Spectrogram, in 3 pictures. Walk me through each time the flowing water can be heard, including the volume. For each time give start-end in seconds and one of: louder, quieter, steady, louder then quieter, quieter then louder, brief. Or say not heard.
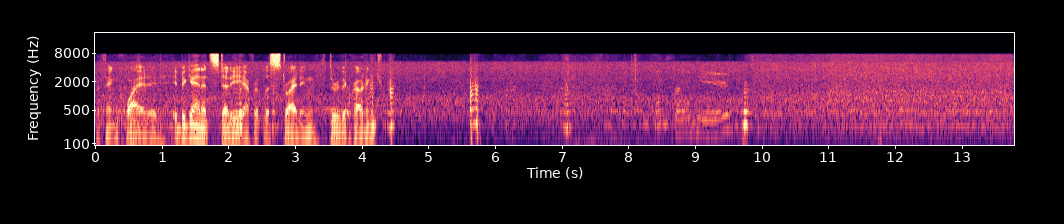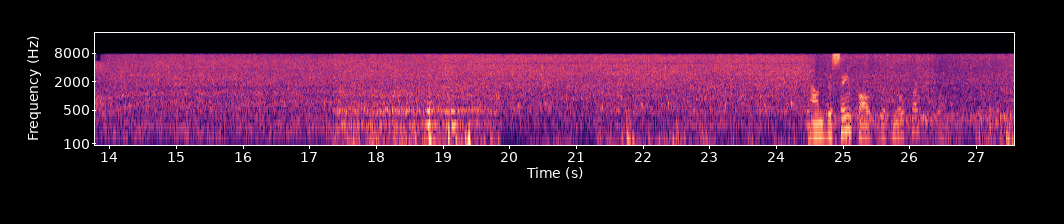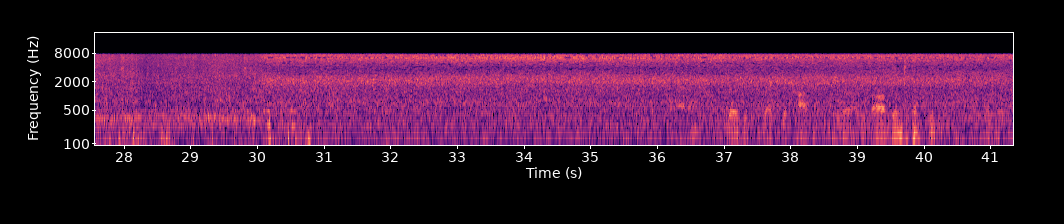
0.0-41.3 steady.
